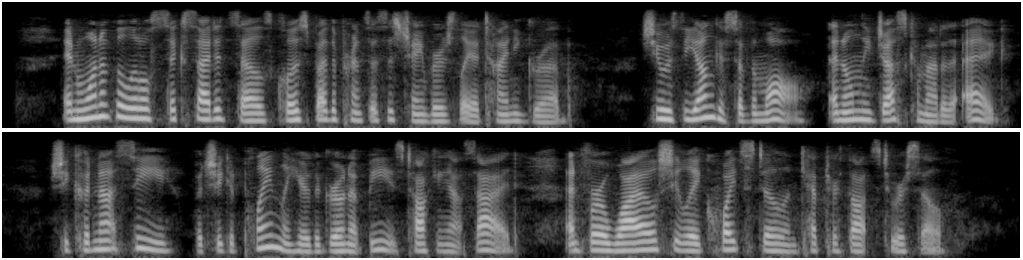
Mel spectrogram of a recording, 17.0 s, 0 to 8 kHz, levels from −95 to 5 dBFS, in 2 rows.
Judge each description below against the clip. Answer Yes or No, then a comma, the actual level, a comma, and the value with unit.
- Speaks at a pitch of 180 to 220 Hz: Yes, medium, 185 Hz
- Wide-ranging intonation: No, average, 3.5 semitones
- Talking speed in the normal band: No, fast, 220 wpm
